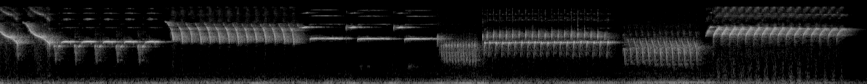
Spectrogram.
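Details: Spanish timbrado canary singing a varied sequence: quick descending notes, a dense rattling trill, pure whistles, a low buzzy segment, then rolled trills that rise to a loud high trill before fading.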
